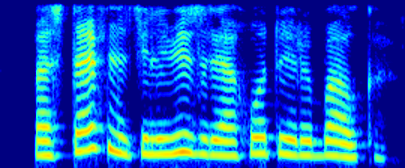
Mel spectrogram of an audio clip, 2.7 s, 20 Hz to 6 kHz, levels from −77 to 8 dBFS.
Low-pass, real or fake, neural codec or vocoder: 5.4 kHz; real; none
